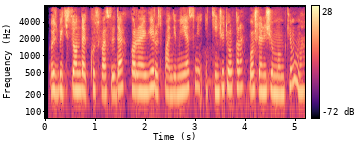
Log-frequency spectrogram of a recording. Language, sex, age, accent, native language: Uzbek, female, 18-24, Buxoro, Uzbek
